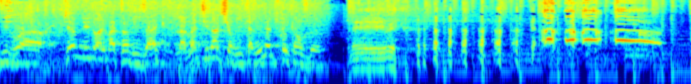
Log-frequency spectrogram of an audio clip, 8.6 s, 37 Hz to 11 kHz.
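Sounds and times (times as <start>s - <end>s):
speech: 0.1s - 8.4s
laughter: 4.8s - 8.3s
rooster clucking: 6.7s - 8.3s.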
